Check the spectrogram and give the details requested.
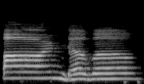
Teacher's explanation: complete the long sound of pa and then give a mild aghat of na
